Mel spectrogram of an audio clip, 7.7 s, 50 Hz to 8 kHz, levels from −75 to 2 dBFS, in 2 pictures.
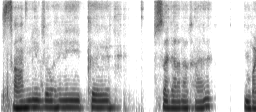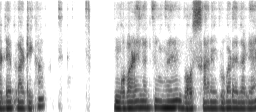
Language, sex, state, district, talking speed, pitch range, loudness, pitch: Hindi, female, Haryana, Jhajjar, 150 wpm, 120-135 Hz, -15 LUFS, 125 Hz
